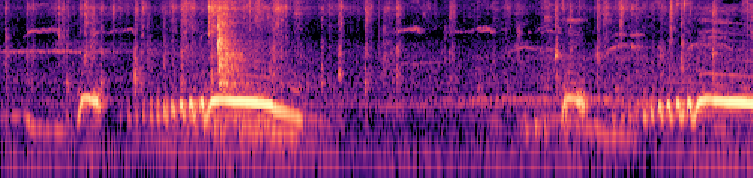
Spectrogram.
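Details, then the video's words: Dove calling: low, soft cooing phrases that rise then slide and fade, given twice a few seconds apart over a faint steady hum. "মন মাতানো ঘুঘুর ডাক"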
